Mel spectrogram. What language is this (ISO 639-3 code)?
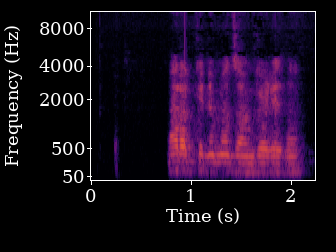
pus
